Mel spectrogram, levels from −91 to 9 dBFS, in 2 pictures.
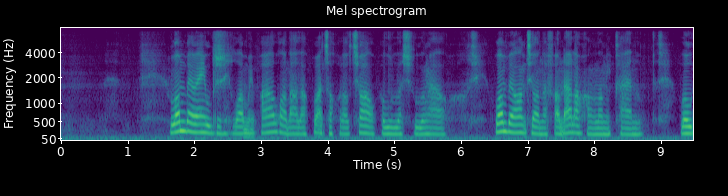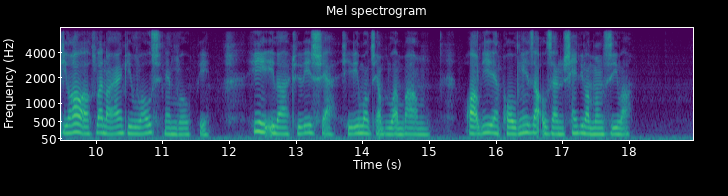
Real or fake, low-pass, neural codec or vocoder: fake; 7.2 kHz; autoencoder, 22.05 kHz, a latent of 192 numbers a frame, VITS, trained on many speakers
